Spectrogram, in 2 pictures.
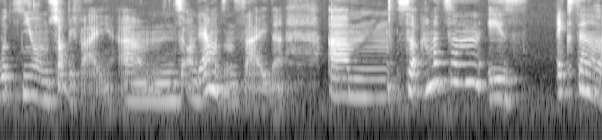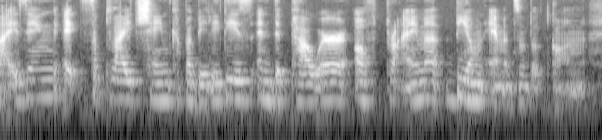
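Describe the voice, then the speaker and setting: A woman with an Italian accent, medium pitch, lively intonation and vocal fry, plus audible room echo. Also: moderate pace. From Italy. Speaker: partner manager at tech company. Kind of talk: webinar presentation.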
